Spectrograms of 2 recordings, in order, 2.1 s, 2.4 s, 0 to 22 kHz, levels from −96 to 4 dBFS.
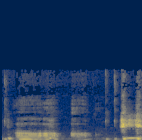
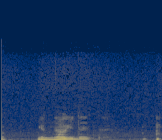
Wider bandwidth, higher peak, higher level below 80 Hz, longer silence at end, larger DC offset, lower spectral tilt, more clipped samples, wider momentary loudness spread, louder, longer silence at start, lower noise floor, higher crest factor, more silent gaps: second, 11.5 kHz vs 13 kHz; first, -2 dBFS vs -14 dBFS; about the same, -66 dBFS vs -62 dBFS; about the same, 0 s vs 0 s; neither; second, -4 dB/octave vs -9.5 dB/octave; neither; about the same, 20 LU vs 18 LU; first, -22 LUFS vs -31 LUFS; about the same, 0.05 s vs 0.05 s; second, -45 dBFS vs -64 dBFS; about the same, 22 dB vs 18 dB; neither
